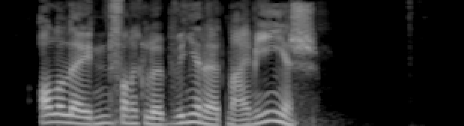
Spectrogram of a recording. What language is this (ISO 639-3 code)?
fry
